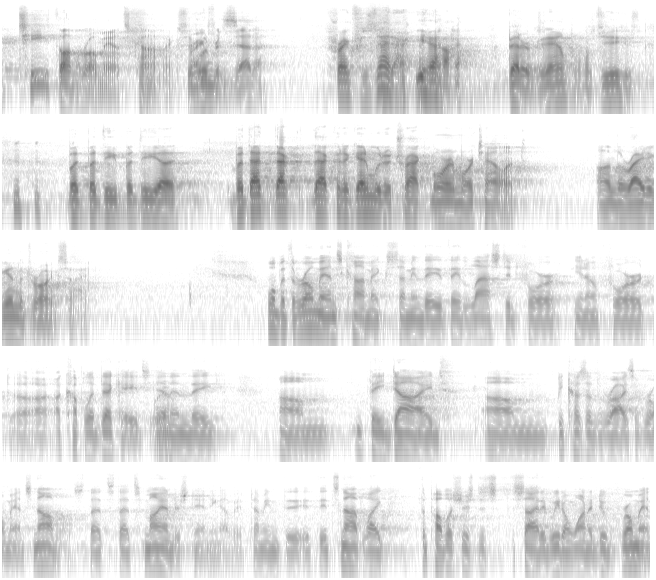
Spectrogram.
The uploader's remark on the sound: a very rare appearance at the Toronto FanExpo Q&A Panel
